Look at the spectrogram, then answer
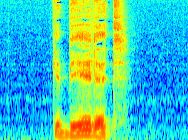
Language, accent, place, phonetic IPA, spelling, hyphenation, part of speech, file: German, Germany, Berlin, [ɡəˈbɪldət], gebildet, ge‧bil‧det, verb / adjective, De-gebildet.ogg
- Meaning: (verb) past participle of bilden; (adjective) 1. educated 2. erudite, literate 3. intellectual, cultured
